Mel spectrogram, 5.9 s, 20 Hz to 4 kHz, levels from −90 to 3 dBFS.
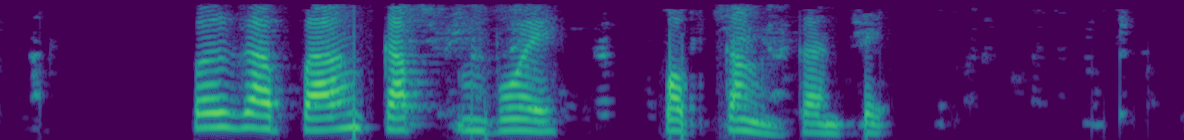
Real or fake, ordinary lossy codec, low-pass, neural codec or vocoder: real; MP3, 32 kbps; 3.6 kHz; none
